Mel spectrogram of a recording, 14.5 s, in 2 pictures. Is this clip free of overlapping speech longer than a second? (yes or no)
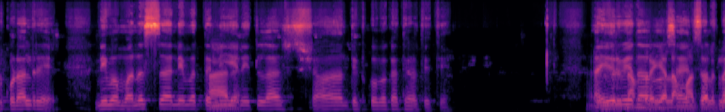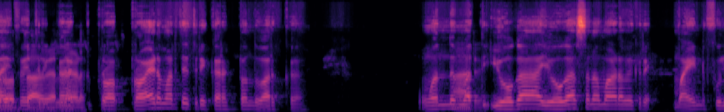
no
